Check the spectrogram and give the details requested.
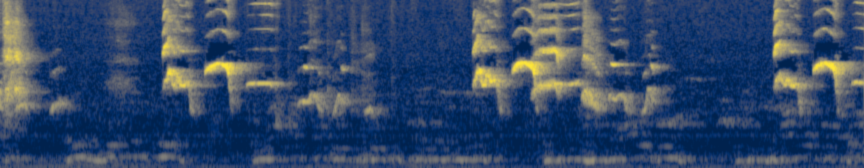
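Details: A male cockatiel in breeding display inside a nest box whistles to the female, giving bursts of bright, warbling whistles with sharp chirps that repeat every few seconds.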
